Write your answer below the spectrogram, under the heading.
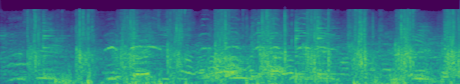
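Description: A large crowd of healthcare workers chants loudly in unison in the street, voices rising in repeated rhythmic bursts with shouting and a few whistles, a dense, continuous street protest noise.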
